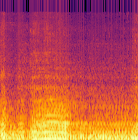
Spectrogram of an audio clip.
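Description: Motorcycle engine revved once, sharply up and back down about half a second in, a rev that shot a flame out of the exhaust, over the steady running of the idling bikes.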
